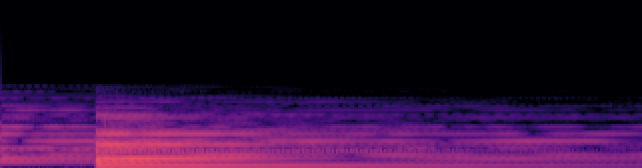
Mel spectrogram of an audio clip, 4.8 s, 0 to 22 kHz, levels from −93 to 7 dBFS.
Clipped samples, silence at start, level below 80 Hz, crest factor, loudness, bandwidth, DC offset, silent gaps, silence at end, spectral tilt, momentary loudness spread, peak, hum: under 0.1%; 0 s; -48 dBFS; 18 dB; -37 LUFS; 2.8 kHz; under 0.1%; none; 0 s; -7.5 dB/octave; 17 LU; -20 dBFS; none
